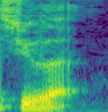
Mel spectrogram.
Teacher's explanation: en la palabra ciudad, vemos que la sílaba tónica se encuentra al final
